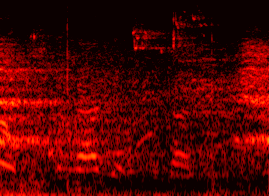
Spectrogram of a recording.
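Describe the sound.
A basketball is dribbled on the court during a game, a few sharp bounces standing out against steady court noise.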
